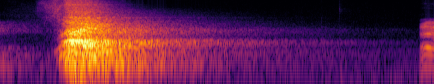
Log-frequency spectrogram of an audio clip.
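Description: A single loud crash from orchestra and chorus together, struck once about half a second in, with its reverberation dying away over about three seconds into silence.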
